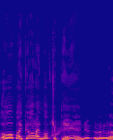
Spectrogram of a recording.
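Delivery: very high, very slow, drawn-out gushing. Mocking people who hype up japan: imitating gushing japan fans. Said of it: "the people that fucking gas up Japan".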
